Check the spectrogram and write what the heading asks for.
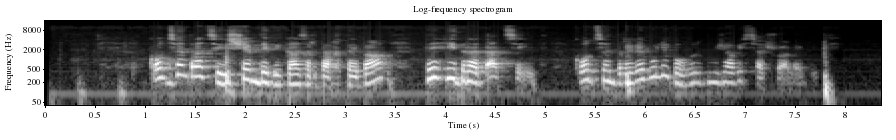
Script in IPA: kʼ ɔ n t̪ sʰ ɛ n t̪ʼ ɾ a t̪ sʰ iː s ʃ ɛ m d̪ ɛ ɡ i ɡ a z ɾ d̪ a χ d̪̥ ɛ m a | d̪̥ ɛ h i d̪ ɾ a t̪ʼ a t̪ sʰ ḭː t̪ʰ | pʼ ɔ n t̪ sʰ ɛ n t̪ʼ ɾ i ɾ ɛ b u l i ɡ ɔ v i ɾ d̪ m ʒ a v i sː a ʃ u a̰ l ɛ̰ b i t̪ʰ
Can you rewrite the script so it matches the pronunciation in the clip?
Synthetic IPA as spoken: kʼ ɔ n t̪ sʰ ɛ n t̪ʼ ɾ a t̪ sʰ iː s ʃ ɛ m d̪ ɛ ɡ i ɡ a z ɾ d̪ a χ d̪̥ ɛ b a | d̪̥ ɛ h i d̪ ɾ a t̪ʼ a t̪ sʰ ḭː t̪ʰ | kʼ ɔ n t̪ sʰ ɛ n t̪ʼ ɾ i ɾ ɛ b u l i ɡ ɔ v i ɾ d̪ m ʒ a v i sː a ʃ u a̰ l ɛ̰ b i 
